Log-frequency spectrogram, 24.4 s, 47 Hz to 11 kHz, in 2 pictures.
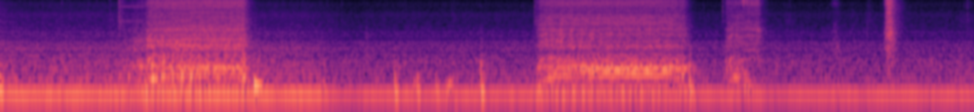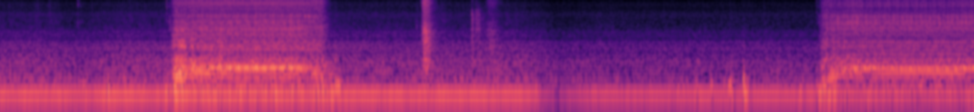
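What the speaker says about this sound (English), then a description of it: "now I got to put a little bit of a chamfer on each of these holes" Chamfering holes in a bridge during restoration of a 1943 Martin D18 guitar: four separate bursts of a whirring rotary tool, each a few seconds long, spaced by pauses over a constant low electrical hum, close and moderately loud.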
